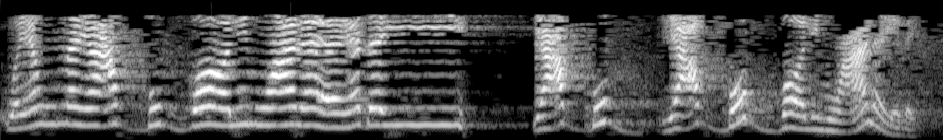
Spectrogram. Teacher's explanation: ثم اللام هذه لام شمسية فتدغم في الضاء، فصارت الضاد تنطق بعدها ضاء مباشرة، الألف لا تنطق لأنها همزة وصل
